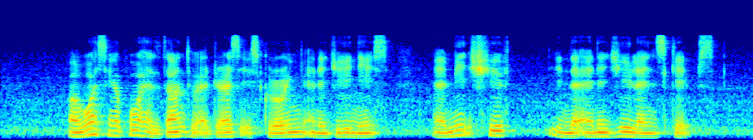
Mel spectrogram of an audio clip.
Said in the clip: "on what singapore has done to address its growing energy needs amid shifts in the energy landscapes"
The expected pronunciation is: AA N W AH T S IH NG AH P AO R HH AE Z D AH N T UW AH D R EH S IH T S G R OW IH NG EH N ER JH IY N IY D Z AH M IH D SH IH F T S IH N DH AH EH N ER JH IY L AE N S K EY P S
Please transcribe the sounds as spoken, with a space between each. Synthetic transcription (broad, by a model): AA N W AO T S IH NG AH P AO HH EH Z D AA N T UW AH D R EH S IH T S G R OW IH NG EH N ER JH IY N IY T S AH M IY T SH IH F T IH N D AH EH N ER JH IY L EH N S K EY P S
